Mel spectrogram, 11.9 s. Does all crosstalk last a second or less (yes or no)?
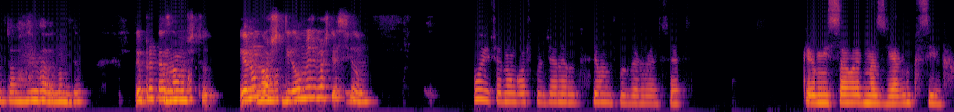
yes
